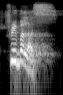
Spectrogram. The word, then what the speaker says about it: frivolous: Okay, then next, frivolous. Gauri? Silly. Frivolous, frivolous, frivolous. There also you can see the schwa sound.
